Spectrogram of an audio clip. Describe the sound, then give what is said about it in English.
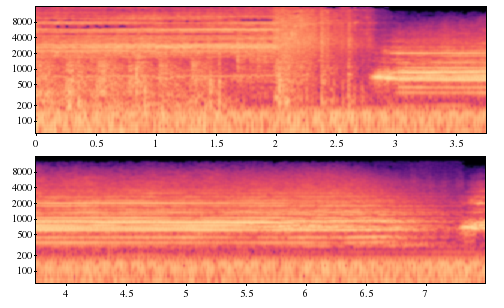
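A loud heritage railway train rumbles steadily as it arrives at its destination, with a crashing burst early on, followed by a long, sustained horn blast ringing out over the clattering wheels. “We hope you enjoyed the ride on our Heritage Railway project, and hope you'll join us again soon.”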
